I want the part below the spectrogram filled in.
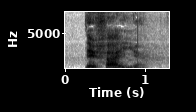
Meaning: third-person plural present subjunctive/indicative of défaillir
- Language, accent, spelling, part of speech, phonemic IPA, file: French, Canada, défaillent, verb, /de.faj/, LL-Q150 (fra)-défaillent.wav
